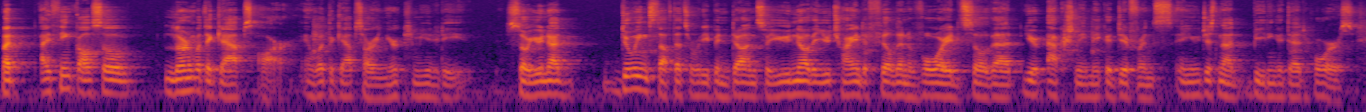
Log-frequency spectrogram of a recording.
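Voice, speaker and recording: A man with a plain, everyday voice, fairly low pitch and an American accent, fairly even intonation at a moderate pace. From Miami, Florida (Cuban American). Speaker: nurse practitioner and clinical professor. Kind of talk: interview.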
